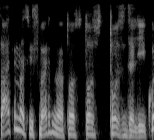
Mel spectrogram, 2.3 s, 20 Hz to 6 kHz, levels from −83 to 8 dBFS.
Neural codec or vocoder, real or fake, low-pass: none; real; 5.4 kHz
